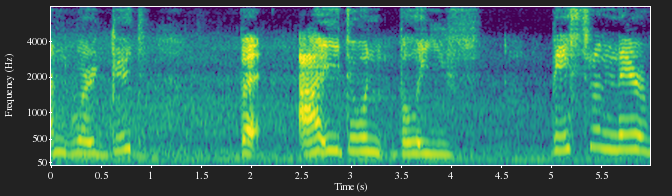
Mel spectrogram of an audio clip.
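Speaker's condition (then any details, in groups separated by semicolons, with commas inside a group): Mixed cerebral palsy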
